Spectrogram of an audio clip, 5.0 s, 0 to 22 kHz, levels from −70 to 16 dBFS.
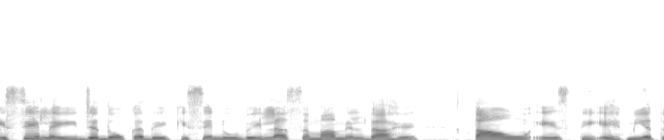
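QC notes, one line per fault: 2.55–2.61 s, short concealed packet loss: about 40 ms of audio arrived too late, and the receiver stretched the preceding sound to fill roughly 34 ms before blending back. The result is a brief smeared wobble rather than silence, unlike a hard dropout or click.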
